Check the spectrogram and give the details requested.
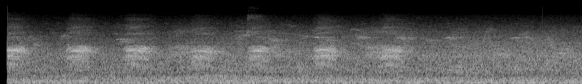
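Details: Crow giving a run of about seven harsh, hoarse caws, one every half second or so, over a steady low rumble, as an Indian palm squirrel hurriedly eats roti, frightened by the crow's sound.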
